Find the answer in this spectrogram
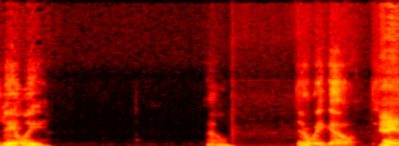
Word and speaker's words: Doelle: If you look at his last name, kind of an unusual spelling, but it's pronounced Daly.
